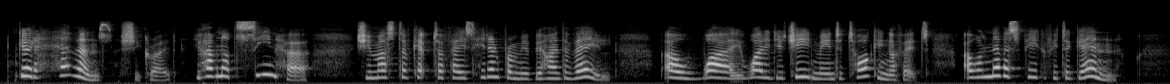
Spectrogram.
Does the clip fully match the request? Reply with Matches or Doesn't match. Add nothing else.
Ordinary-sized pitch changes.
Matches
